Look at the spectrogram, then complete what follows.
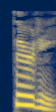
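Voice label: "thirty", American English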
